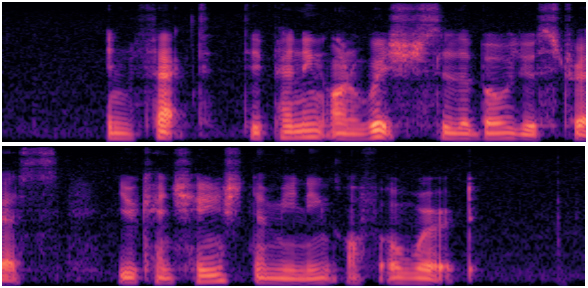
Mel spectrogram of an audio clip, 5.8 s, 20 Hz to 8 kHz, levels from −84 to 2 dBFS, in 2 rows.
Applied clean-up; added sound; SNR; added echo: none; none; none; none.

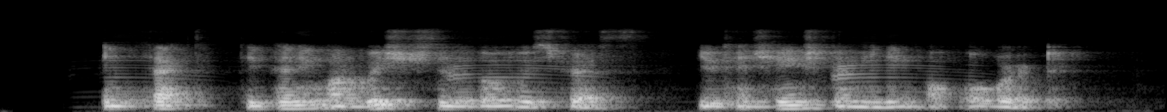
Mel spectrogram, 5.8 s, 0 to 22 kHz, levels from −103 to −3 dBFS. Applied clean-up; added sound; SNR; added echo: neural mask model DeepFilterNet 3.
